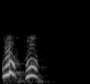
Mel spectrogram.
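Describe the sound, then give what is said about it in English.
A human voice imitates a dog barking with two short, gruff woofs in quick succession, followed by silence. “Woof, woof,”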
